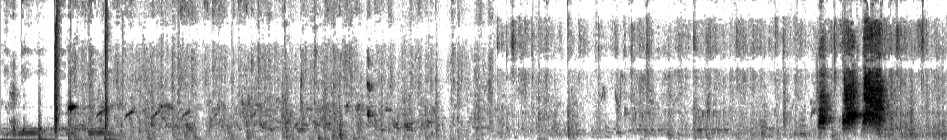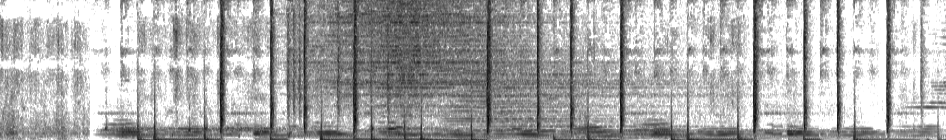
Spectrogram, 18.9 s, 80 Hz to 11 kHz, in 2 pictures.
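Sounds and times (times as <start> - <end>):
poultry calling: 0.0 - 10.3.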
